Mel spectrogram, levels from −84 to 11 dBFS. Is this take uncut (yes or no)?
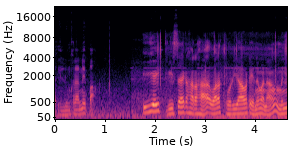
no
